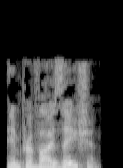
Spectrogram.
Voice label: "improvisation", pronounce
